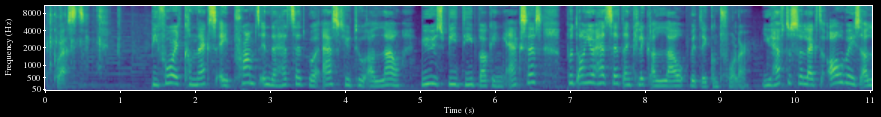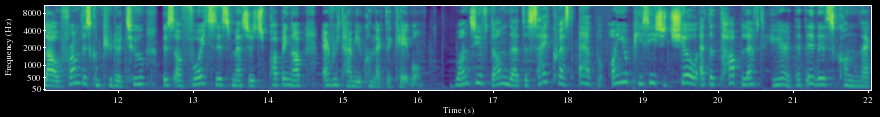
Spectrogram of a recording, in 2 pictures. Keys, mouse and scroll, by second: 0.9 click, 0.9 typing, 16.2 click, 19.1-22.0 drag.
